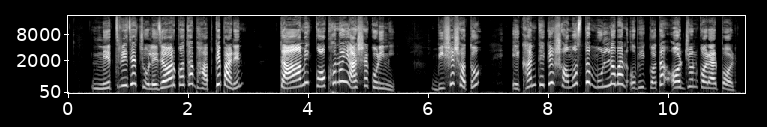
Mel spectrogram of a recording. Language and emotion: Bengali, surprised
